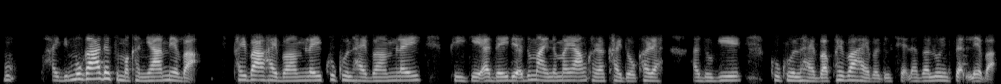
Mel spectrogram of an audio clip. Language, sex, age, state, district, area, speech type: Manipuri, female, 18-30, Manipur, Kakching, rural, conversation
